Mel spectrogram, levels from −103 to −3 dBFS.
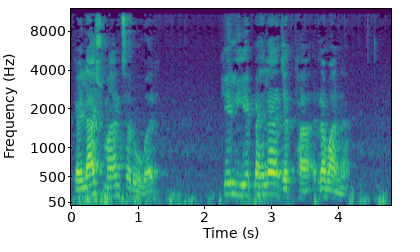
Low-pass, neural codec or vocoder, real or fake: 10.8 kHz; vocoder, 44.1 kHz, 128 mel bands every 256 samples, BigVGAN v2; fake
